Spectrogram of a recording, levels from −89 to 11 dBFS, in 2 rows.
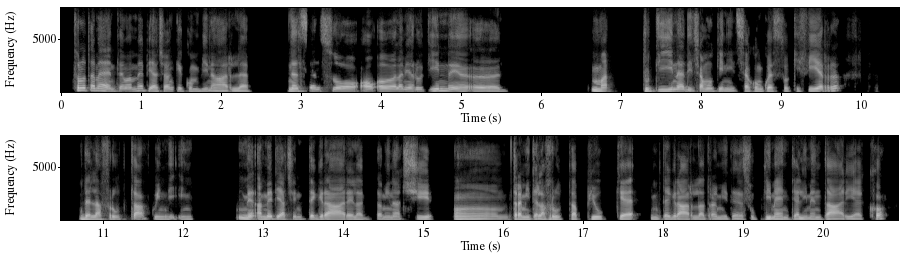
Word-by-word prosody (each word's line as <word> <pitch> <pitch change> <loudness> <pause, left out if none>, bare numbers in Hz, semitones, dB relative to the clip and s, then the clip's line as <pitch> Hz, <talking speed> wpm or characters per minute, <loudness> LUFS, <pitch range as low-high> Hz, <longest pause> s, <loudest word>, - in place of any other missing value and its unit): Assolutamente, 190 - +2
ma 140 - -1
a - - -2
me 190 +6 -3
piace 130 -7 0
anche 140 +1 -2
combinarle. 95 -4 -2 0.4
Nel 130 -1 +3
senso, 145 +2 -2 0.3
ho 145 - +3
ho 145 0 +2
la 140 0 0
mia 145 0 -1
routine 160 +4 0
e - - +3 0.5
ehm 110 -1 -9 1.1
mattutina, 125 +5 +1
diciamo, 125 +1 0
che 115 - -2
inizia 100 -3 -2
con 105 -2 -1
questo 110 -1 -1
Kèfir, 130 - 0 0.9
della 110 0 +3
frutta, 110 +4 0
quindi 120 0 -4
in 120 +1 -7 0.6
me 120 -1 +5
a 115 - +3
me 130 +2 +4
piace 120 -3 +1
integrare 110 0 +2
la 105 -1 -1
vitamina 100 +1 -5
C, 110 +3 0 0.3
ehm, 90 -4 0
tramite 105 +1 +3
la 95 0 +3
frutta, 115 -1 +1
più 115 0 +2 0.2
che 115 0 +3
integrarla 100 0 0
tramite 95 -2 -4
supplementi 95 0 -1
alimentari, 95 -1 +1
ecco 90 0 -1
110 Hz, 130 wpm, -25 LUFS, 100-130 Hz, 1.1 s, me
